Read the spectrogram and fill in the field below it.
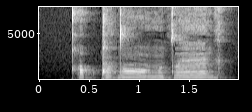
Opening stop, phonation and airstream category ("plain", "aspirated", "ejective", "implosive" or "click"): aspirated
